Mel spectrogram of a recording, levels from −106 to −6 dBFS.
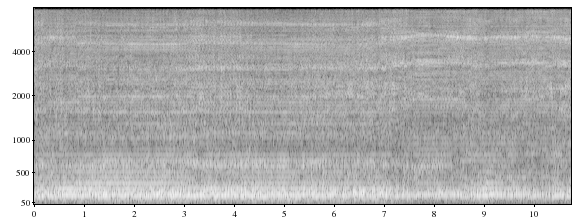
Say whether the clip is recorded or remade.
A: remade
